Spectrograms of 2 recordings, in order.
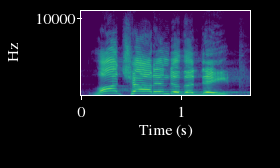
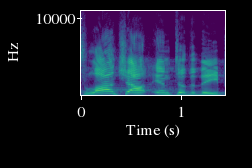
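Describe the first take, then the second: First: Loud, higher command to launch; commanding call. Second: Said in the usual way. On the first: Acted. Jesus calling Peter out, loud commanding voice.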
